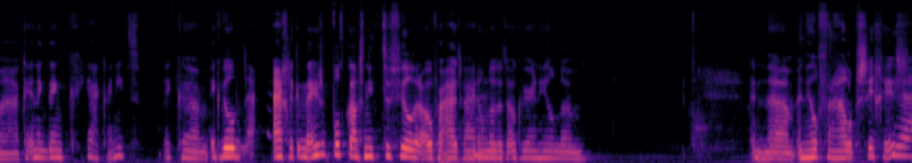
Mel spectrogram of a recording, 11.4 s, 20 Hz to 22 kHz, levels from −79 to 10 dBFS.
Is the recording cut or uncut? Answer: uncut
